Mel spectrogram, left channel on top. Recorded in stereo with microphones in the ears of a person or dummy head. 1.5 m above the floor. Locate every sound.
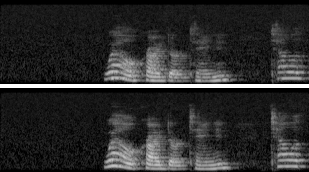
1.0 s a woman speaking: 85° right, 1.6 m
